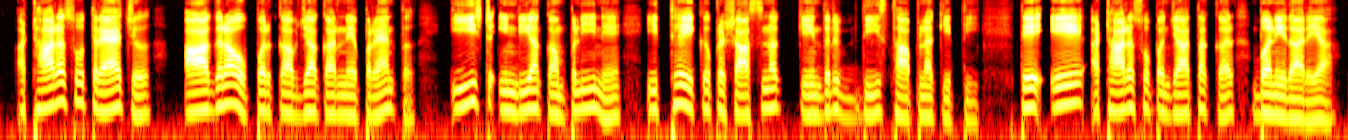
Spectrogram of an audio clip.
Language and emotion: Dogri, neutral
